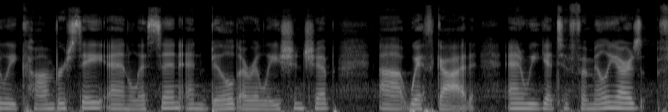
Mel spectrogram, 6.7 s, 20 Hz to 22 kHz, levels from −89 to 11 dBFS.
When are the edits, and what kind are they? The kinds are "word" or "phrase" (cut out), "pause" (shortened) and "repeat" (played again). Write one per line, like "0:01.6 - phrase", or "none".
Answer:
none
